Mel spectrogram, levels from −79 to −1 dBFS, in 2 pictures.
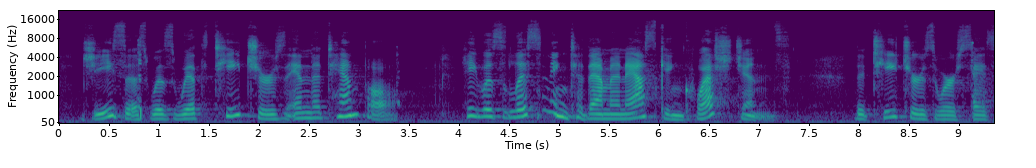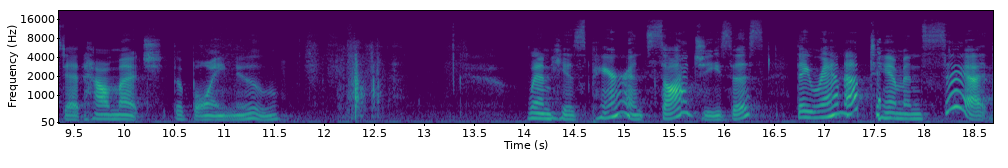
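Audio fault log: Throughout: MP3 compression, likely the cause of the plainly audible codec damage. Weak frequency components drop in and out between frames, giving a watery, swirling texture with metallic chirps on bright sounds and smeared attacks. The amount of damage fits a low bitrate of around 64 kbps, where the encoder runs short of bits and discards detail its hearing model judges least important.
0.77 to 0.82 s, 3.36 to 3.40 s, 6.89 to 6.93 s, 9.11 to 9.15 s, 17.52 to 17.56 s: damaged data in a compressed stream. Each event is a short blip or squawk lasting about 44 ms. The decoder hits corrupted bytes, misreads or rejects the frames there, loses sync and searches for the next valid frame header. The result is a brief burst of garbled output.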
